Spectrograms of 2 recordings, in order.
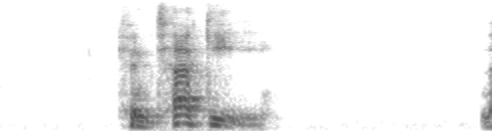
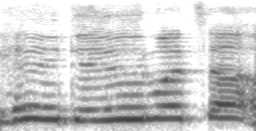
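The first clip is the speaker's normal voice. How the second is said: much higher, friendly laid-back dude voice; a Pauly Shore style hey-dude, pitched way up; Ogre's sweet greeting; slower than usual. Retold or imitated. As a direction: imitate a scary singer sounding surprisingly sweet. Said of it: "And he's like".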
